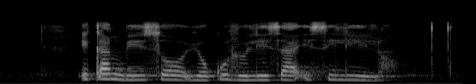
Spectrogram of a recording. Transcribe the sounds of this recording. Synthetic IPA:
ik̬ambʱisɔjok̬uɮulisaʔḭsiliːlɔ

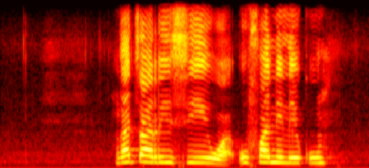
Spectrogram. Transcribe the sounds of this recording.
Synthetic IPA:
ŋɡat͡sarisiwaʔufanɛlɛku

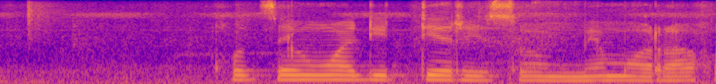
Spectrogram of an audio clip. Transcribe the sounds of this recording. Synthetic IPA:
χʊt͡seŋ̩waditerisɔm̩mɪmʊraχʊ

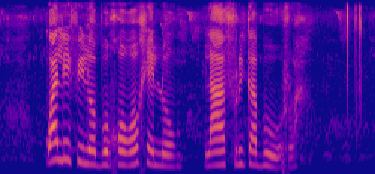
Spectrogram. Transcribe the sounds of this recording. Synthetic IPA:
kʼwalɪfɪlɔbʊk͡xʰɔɣɔχɛloŋ̩laːfrikʼabʊːrwa

